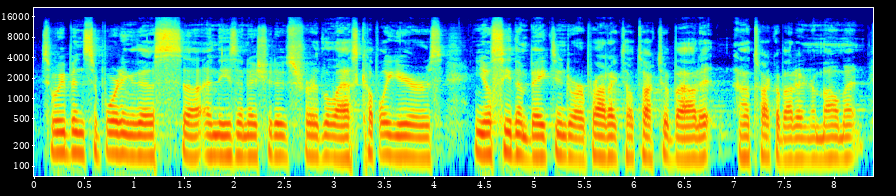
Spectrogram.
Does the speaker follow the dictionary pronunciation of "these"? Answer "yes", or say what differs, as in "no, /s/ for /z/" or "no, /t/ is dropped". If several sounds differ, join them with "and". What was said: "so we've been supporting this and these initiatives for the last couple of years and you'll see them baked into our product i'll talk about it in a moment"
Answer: yes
